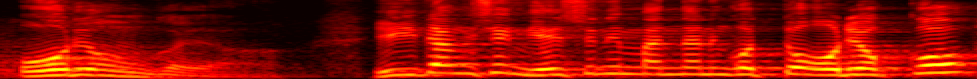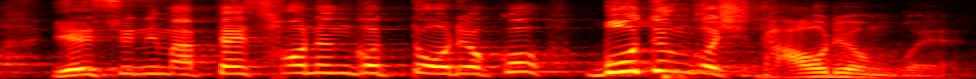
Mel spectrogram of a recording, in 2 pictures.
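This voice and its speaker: A middle-aged pastor preaching a revival sermon in a church, firing either-or questions at the congregation and acting out shouts. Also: male voice, extremely high pitch, very animated, brisk. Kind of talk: lively revival sermon with call-and-response questions. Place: church sanctuary.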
